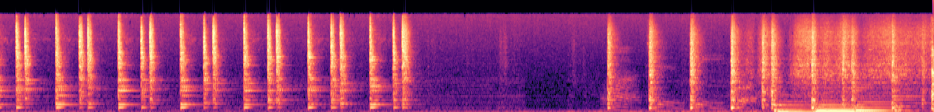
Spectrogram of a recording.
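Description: Wire brush tapping the traditional swing pattern on a snare drum, played with the right hand: crisp, evenly repeating taps, each followed by a brief ring from the drum head. The playing stops about six seconds in and returns more faintly around nine seconds. Near the end, low bass notes come in under the brush.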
